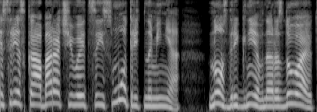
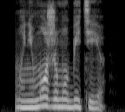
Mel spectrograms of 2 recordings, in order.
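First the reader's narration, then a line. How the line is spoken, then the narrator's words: Quiet. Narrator (Russian): тихо говорю я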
